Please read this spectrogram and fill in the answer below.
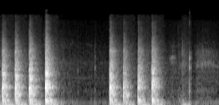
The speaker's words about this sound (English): Okay, let me just knock on the door over there.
